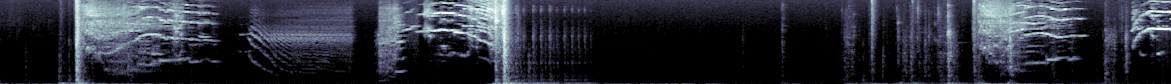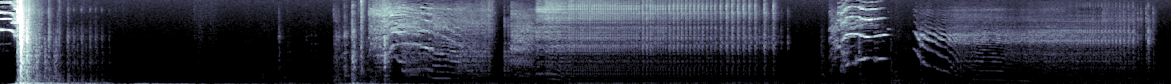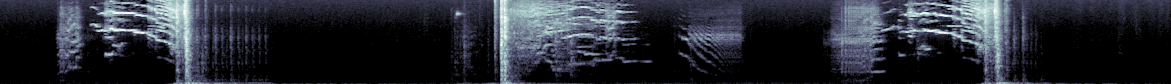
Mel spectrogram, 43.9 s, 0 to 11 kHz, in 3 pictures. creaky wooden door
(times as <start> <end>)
0.8 7.5, 10.6 16.1, 18.8 29.2, 30.0 32.7, 35.0 38.7, 39.6 42.4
